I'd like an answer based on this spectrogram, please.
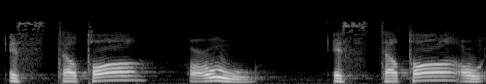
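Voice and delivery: استطاعوا recited slowly with heavy ط; slow model recitation. Shown as a demonstration. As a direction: draw out استطاعوا carefully.

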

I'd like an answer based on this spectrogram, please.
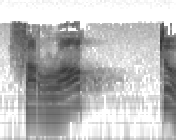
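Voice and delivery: فرطت drawn out slowly, final syllable rising; slow tajwid recitation; slow recited example. Shown as a demonstration.

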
